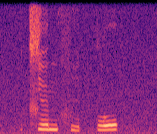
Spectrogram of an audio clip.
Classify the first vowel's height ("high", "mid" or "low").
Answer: mid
